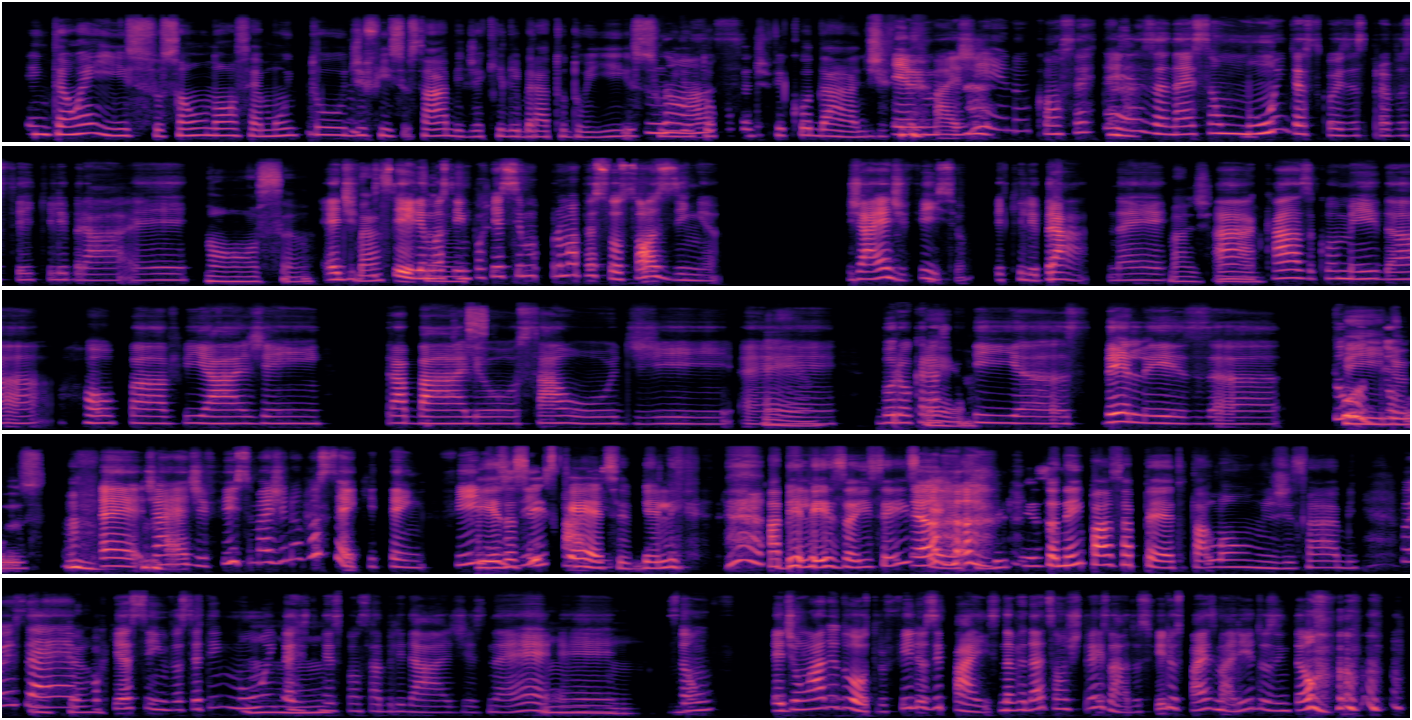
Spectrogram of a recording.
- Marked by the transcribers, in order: tapping; other background noise; laugh; stressed: "muitas"; chuckle; laughing while speaking: "Bele a beleza aí você esquece"; laughing while speaking: "Aham"; laugh
- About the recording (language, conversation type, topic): Portuguese, advice, Como conciliar trabalho, família e novas responsabilidades?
